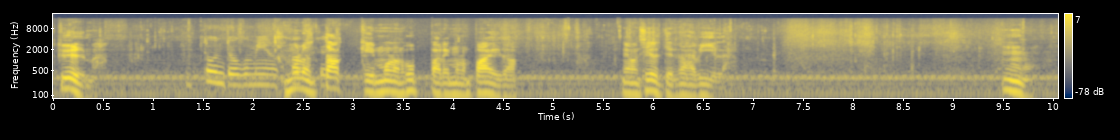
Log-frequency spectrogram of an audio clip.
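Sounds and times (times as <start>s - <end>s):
steady low hum: 0.0s - 10.0s
quiet chewing: 0.4s - 2.4s, 6.6s - 10.0s.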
